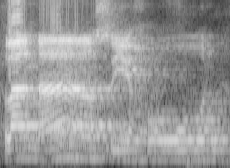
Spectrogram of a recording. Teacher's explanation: Cuma lidahnya naik ke atas atau yang disebut dengan isti'la.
